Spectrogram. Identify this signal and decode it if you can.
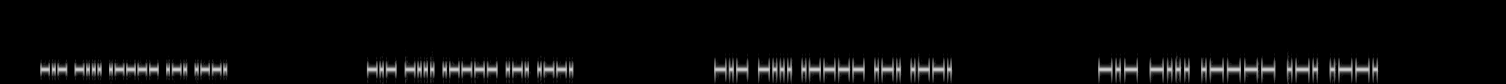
Morse code, heard as a keyed tone, about 34 wpm, 700 Hz. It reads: KB1RP KB1RP KB1RP KB1RP
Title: Speed Racing - USA 2x2 Call Signs 28wpm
